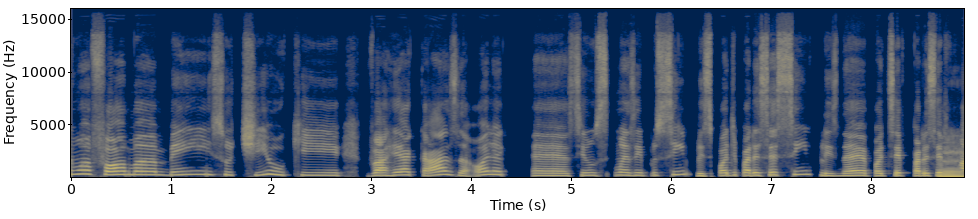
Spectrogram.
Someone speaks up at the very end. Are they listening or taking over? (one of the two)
listening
